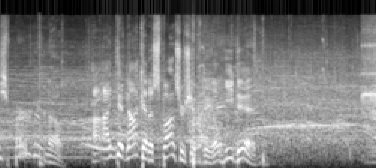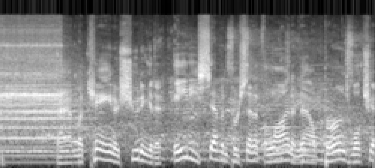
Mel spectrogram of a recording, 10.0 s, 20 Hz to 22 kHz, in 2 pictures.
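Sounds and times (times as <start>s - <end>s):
arena crowd noise: 0.0s - 10.0s
arena horn blast: 4.9s - 6.1s.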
